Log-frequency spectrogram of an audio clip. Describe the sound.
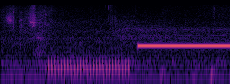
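A low buzzing pulse, then a sharp, loud, steady electronic beep begins and holds unbroken to the end, like a voicemail machine's tone signalling the start of recording.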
